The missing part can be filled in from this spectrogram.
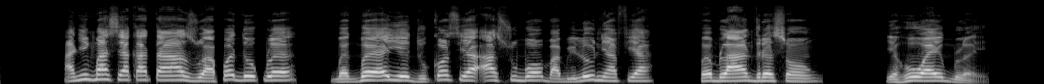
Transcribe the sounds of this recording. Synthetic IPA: a̰˨ɲĩ˦ɡ͡bã˦si˨a˨ka˦t̪ã˦a˦zu˨a˨ɸɛ˦d̪o˦k͡plɛ˦ | ɡ͡bɛ˨ɡ͡bɛ˦e˦jɛ˦d̪u˨kɔ˦si˨a˨ʔa˨su˦bɔ˦ba˨bi˨lo˦nĩ˦a˨fi˦a˨ | ɸɛ˦blã˦d̪ɾɛ˦sɔ̃˦ŋ | jḛ˨ɦo˦wa˦ɛ˦ɡ͡blɔ̰˨ɛ̰˨

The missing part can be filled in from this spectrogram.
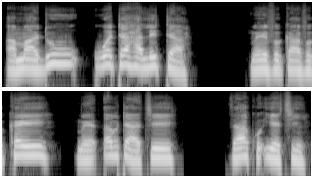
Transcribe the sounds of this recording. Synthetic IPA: ʔa˨mːaː˦dʊ˦kwɐ˦ta˦ɦa˨lɪ˦tːaː˨ | ma˨jɸɪ˨kaː˨ɸi˨ka˦j | ma˨jsʼɐ˦btaː˨t͡ʃeː˦ | zaː˦kʷu˨ʔɪ˦ja˨t͡ʃiː˦˨

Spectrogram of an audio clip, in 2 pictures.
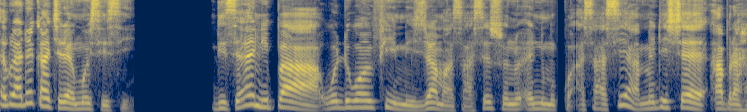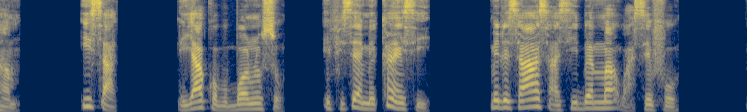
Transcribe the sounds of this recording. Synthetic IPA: æ˨wu˨ɾa˨dɪ˦kʰã˨t͡ɕʰɪ˨ɾɛ˦˨mo˦se˨sḛ˨ | di˨saː˨˦nĩ˦pʰa˦a˨wɔ˦dɪ˦wɔ̃˦m˦fi˦mĩ˨sɾa˦˨ma˨sa̰ː˨sɪ˦sʊ˨nʊ̃˦ʔæ˦nĩ˦m˦kʰɔ̰˨ʔa̰˨saː˨sɪ˦a˨mɪ̃˦dɪ˦ɕɛ˦a˦bɾa˨ɦã̰˨m | i˦sa̰˨k̚ | nɪ̃˨ja˦kʰɔ˨bbɔ˦nʊ̃˦sʊ̰˨ | e˨fi˨sɛ˦mɪ̃˨kʰã˦˨sḛ˨ | mɪ̃˦dɪ˦saː˦a˦sa˨si˦bɛ˦mã˦wa̰˨sɪ˦fʊ˦

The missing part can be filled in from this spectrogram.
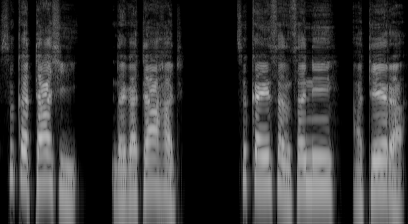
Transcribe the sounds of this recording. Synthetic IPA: sʊ˦ka˨taː˦ʃi˨ | dɐ˨ɡa˨taː˦ɦa˨d̚ | sʊ˦ka˨ji˦sɐ˨nsɐ˦niː˦ʔa˨teː˦ɾaː˨

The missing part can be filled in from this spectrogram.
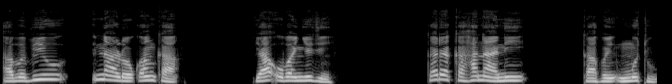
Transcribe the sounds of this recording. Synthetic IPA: ʔa˨bu˨bɪ˦ju˦ | ʔɪ˦naː˨ɽoː˨kʷʼɐ˦ŋka˨ʔ | jaː˦ʔʊ˨bɐ˦ŋɡʲɪ˦d͡ʒiː˨ | kɐ˦da˨ka˨ɦa˦naː˨niː˦ | kaː˨ɸɪ˦ŋʔɪ˦mːʊ˦tu˨ʔ

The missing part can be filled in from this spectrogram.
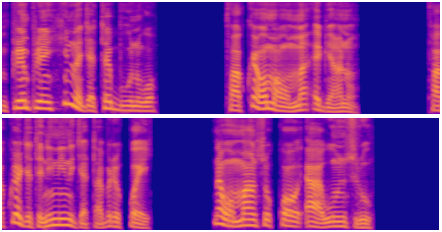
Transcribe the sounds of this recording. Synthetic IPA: m̩˨pʰɾẽ˦m˦pʰɾẽ˦hĩ˦nã˨d͡ʑɛ˨tʰa˦bu˨nʊ̃˦wɔ˦ | faː˨kʰʷʊ˦a˦wɔ˦mã˨wɔ̃˨m̩˦mã˦ʔæ˦dɥi˨ã̰˨nʊ̰̃˨ | faː˨kʰʷʊ˦a˦˨a˨tʰa˨nɪ̃˦nĩ˦nɪ̃˨d͡ʑa˨tʰa˨bɪ˦ɾɪ˨kʰɔ˦ɪ̰˨ | nã˦wɔ̃˨m˦mã˦n̩˦sʊ˦kʰɔ˦˨˦ʔa˨wɔ̃˦n̩˦su˨ɾo˦

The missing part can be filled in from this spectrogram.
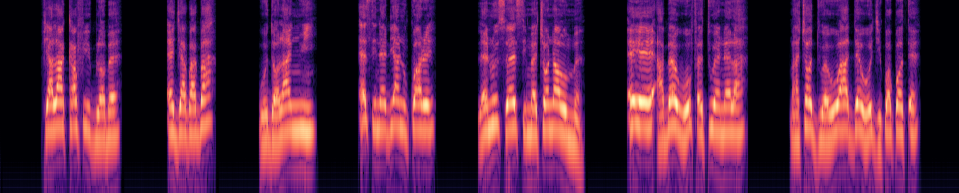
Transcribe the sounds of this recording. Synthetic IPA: fi˦˨a˨la˦ka˦fu˦i˦ɡ͡blɔ˨bɛ˦ | ɛ˨d͡ʒa˨ɡ͡ba˨ɡ͡ba˦ | wo˨d̪ɔ˨la˦ɲũ˦ĩ˦ | e˦si˨nɛ̃˨ɖi˦a˦nũ˨kɔ˦a˨ɖe˦ | le˨nũ˦sɔ˦e˦si˨mɛ̃˨t͡ʃɔ˦nã˦wo˨mɛ̰̃˨ | e˦je˦a˨be˦wo˦fe˨t̪u˦ɛ˨nɛ̃˨la˦ | mã˨t͡ʃɔ˦d̪u˨ɛ˨wo˦a˨d̪ɛ˦wo˦d͡ʑi˨k͡pɔ˦k͡pɔ˦t̪ɛ˦

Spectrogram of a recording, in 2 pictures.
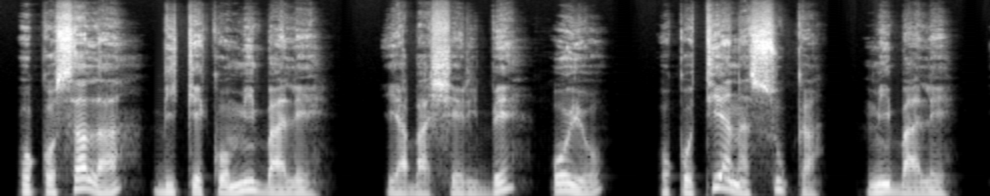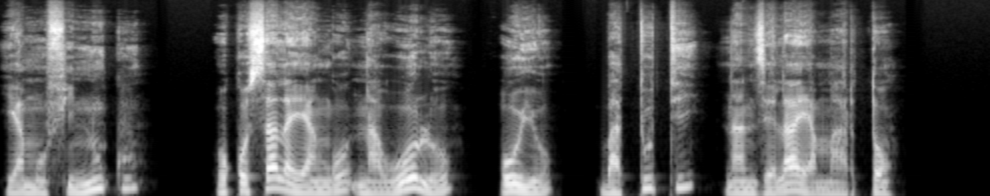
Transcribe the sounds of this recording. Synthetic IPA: o˨ko˨sa˦la˨ | bi˨ke˨ko˨mi˦ba˨le˦ | ja˨ba˨ʃe˨ʁi˨be˦ | o˦jo˦ | o˨ko˨ti˦a˨na˨su˦ka˨ | mi˦ba˨le˦ | ja˨mo˨fi˨nu˦ku˦ | o˨ko˨sa˦la˨ja˨ŋɡo˦na˨wo˦lo˨ | o˦jo˦ | ba˨tu˦ti˦ | na˨nze˨la˦ja˨ma˨ʁtɔ̃˦˨

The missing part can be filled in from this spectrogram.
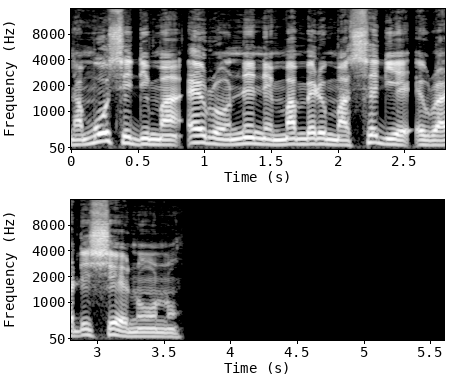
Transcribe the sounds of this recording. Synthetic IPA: nã˨mo˦se˨di˨mã˨ʔɛ˦ɾɔ̃˨nːɪ̃˦nɪ̃˨m̩˨˦mã˦mæ˦ɾi˦mã˨sɛ˦dɪ˨ɛ˨ʔæ˨wu˨a˨dɪ˦ɕɛ˦˨nʊ̃˦nʊ̃˦

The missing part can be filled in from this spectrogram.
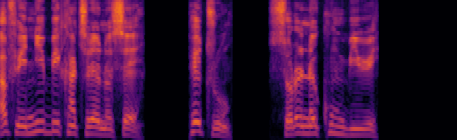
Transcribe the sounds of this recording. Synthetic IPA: a˦fe˨ɾi˨nĩ˦bi˦kʰã˨t͡ɕʰɪ˨ɾɛ˦˨nʊ̃˨sɛ˦ | pʰe˦tʰɾo˨ | sɔ˨ɾɪ˦nã˦kʰũ˦mbi˦ɥɪ˦

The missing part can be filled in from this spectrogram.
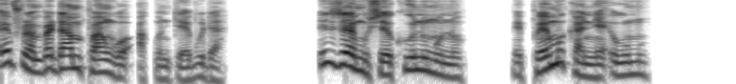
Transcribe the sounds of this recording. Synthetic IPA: ɛ˦fɾã˨m˨bɛ˦dã˦m̩˦pʰã˦nwɔ˨ʔa̰˨kʰʊ̃˨n̩˨tʰaː˨bu˦da̰˨ | i˦s̬ɾa˨mũ˨ɕæ˨kʰu˦nũ˦mũ˦nʊ̃˦ | mɪ̃˨pʰɛː˦mũʊ̃˦kʰã˨nɪ̃˨ɛ̃˨ʔæ˨wu˦mũ˦

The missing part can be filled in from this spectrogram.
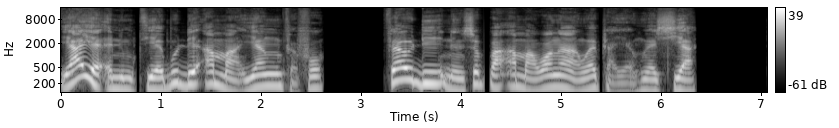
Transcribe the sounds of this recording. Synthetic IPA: jɛ˨a˦jɛ˨æ˨nĩ˨mtʰi˨æ˨bu˦dɪ˦ʔa˦mã˨jɛ̃˦nm̩˦fɛ˨fʊ˦ | fɛ˦wdi˦nɪ̃˨n̩˨sʊ˦pʰa˦ʔa˦mã˨wɔ̃˦nã˦˨wɔ˦æ˦t͡ɕᶣa̰˨jɛ̰˨ɦũ˦æ˦ɕi˦a˦

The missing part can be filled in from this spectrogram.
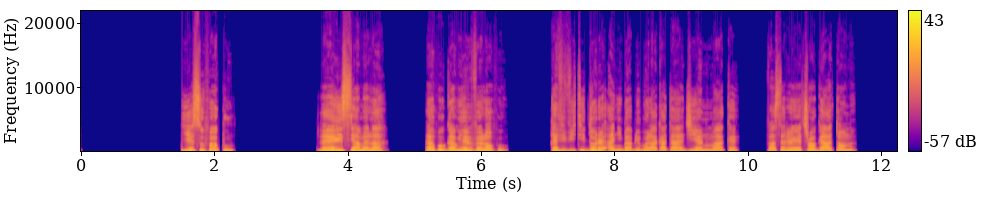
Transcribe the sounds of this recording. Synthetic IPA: je˦su˨ɸe˦ku˦ | le˨e˦ji˦si˦a˨mẽ˨la˦ | e˦ɸo˨ɡa˨wi˦e˨ve˨lɔ˨ɸo̰˨ | kɛ˦vi˨vi˨t̪i˦d̪o˦ɖɛ˦ʔa˨ɲĩ˦ɡ͡ba˦bli˦bo˨la˦ka˦t̪ã˦d͡ʑi˦e˦nũ˨mã˦kɛ˦ | va˦sɛ˦ɖɛ˦ɣɛ˨t̪ɾɔ˦ɡa˨t̪ɔ̃˦mɛ̰̃˨

